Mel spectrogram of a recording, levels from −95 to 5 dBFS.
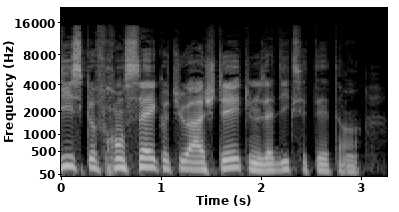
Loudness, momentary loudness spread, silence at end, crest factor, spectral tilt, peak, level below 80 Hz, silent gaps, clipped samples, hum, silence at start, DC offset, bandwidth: -28 LUFS; 10 LU; 0.3 s; 16 dB; -4.5 dB/octave; -12 dBFS; -66 dBFS; none; under 0.1%; none; 0 s; under 0.1%; 15.5 kHz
